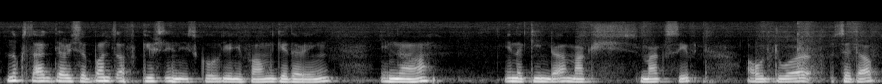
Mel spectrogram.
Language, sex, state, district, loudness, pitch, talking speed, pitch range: English, male, Sikkim, Gangtok, -15 LUFS, 140 Hz, 165 wpm, 130-150 Hz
